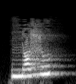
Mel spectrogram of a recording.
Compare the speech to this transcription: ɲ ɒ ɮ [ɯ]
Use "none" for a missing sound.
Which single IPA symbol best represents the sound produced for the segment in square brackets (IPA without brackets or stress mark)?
u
